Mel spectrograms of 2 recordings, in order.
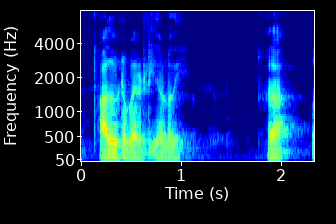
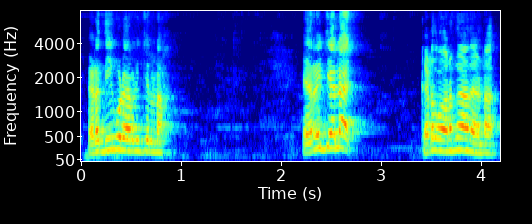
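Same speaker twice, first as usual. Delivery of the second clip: loud, high prodding; urging a pet; 9 semitones higher, 7 dB louder than usual. Real, not acted. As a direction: call the sleepy cat down to eat. Urging cat to go eat. (ഉറക്കെ നിർബന്ധിക്കുന്നു)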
